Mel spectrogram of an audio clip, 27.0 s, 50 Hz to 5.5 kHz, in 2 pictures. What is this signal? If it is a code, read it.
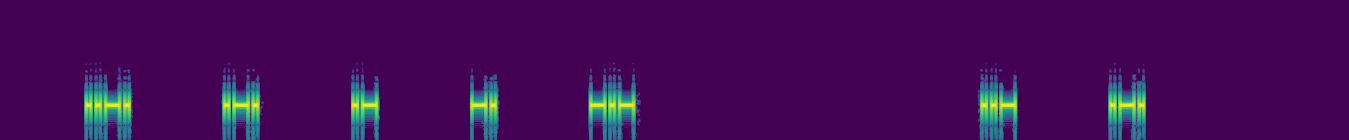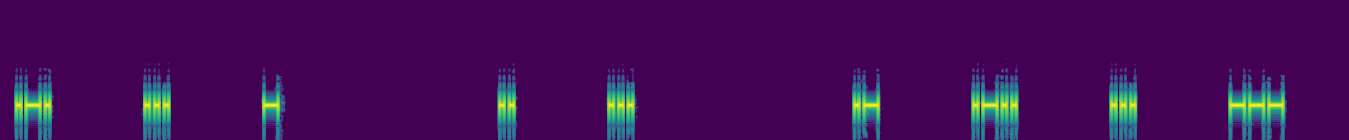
Morse code, heard as a keyed tone, about 25 wpm, spaced as for 8 wpm, 570 Hz. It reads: FRANK UR RST IS ALSO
